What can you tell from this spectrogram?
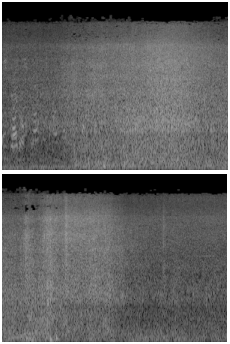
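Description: Small ocean waves breaking and washing up a sandy beach, the surge swelling about a second in and slowly ebbing away, with wind rumbling on the microphone.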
